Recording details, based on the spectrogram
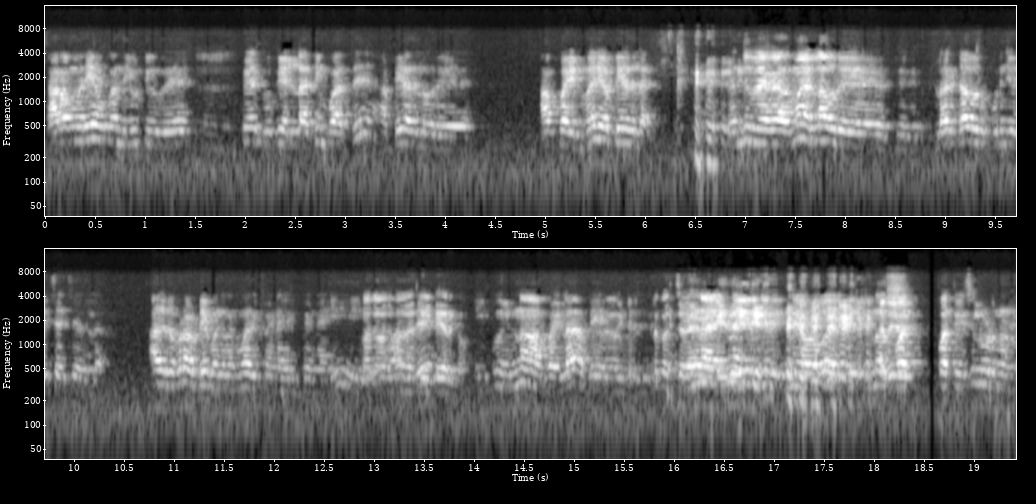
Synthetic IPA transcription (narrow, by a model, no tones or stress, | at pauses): saːɾaːmaːɾɪjaːʊkːaːnd̪ɐjuːʈjuːbɯfeːsbʊkːɯɛlːaːt̪ːɐjʊ̃mpaːɾt̪ɯɐpːɐɽɪjeːɐðɪlɐɔɾɯ | aːbɐɪlmaːðɾiɐpːɐɽɪjeːɐðɪlɐ | ʋɐnd̪ɯʋeːɣaːðɐmaːɛlːãːɔɾɯ | flɐɾɪʈːaːɔɾɯpʊɾɪɲd͡ʒɯʋɐt͡ʃːaːt͡ʃːɯɐðɯlːɐ | ʔɐ̰ðɯkːɐpːɯɾɔ̃ɐpːɐɽɪjeːkɐnd̪ɯkɐnd̪ɐmaːd̪ɾifɐɪnaːɪɾɯkːnːɐjiaad̪ɯʈːeɾɯkːʊ̃ɪpːõɪnːɐ̃aːbɐɪlaːɐpːɐɽɪjeɐɪʈːɯɾɯk̪ːnːkɔd͡ʒɛnːɐɛnːɐɪɾɯkːɯðɯɪɐɐɐaɯnːoɐpɐt̪ːɯʋɐsɐnɔɽɐnonː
